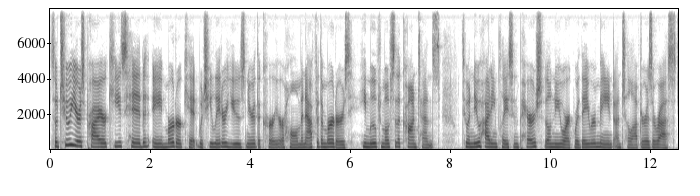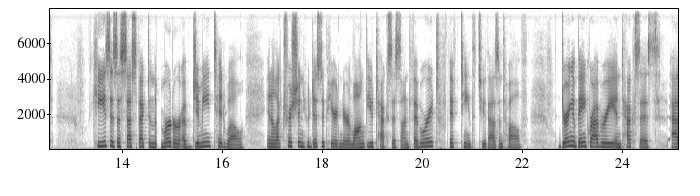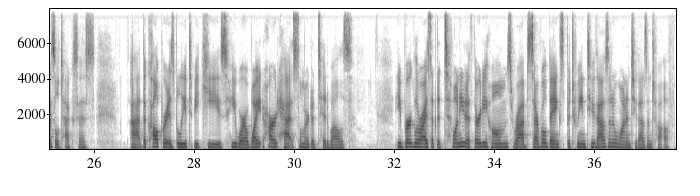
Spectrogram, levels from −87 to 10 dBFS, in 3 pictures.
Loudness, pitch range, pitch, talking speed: -23 LUFS, 175-205 Hz, 190 Hz, 165 wpm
